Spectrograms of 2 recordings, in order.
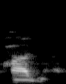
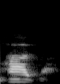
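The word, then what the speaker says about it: Jagna: It's spelled Janga, Hagna, but not with an H. The H sounds like a J. "I'll come and visit you tomorrow because I want to experience the beaches in Hagna."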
